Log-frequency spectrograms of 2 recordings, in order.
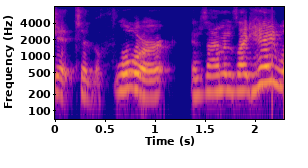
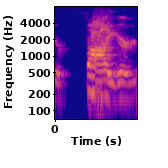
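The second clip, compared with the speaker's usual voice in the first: lower mock whispered voice; 4 semitones lower than usual. Retelling how the bartender fired someone: imitating a whisper. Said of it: "whisper in her ear".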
